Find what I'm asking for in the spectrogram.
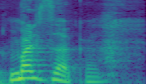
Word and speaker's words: Бальзака: Я взял Бальзака или Бальзака? Бальзака.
